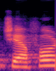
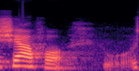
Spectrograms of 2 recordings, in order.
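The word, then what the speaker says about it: chauffeur: उनका जो ड्राइवर था, यहाँ पे ये वर्ड आप दिए, इसका प्रोनाउंसिएशन पे आप ध्यान दीजिएगा, इसको चेफर नहीं बोलेंगे, ओके, इसको शेफर।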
